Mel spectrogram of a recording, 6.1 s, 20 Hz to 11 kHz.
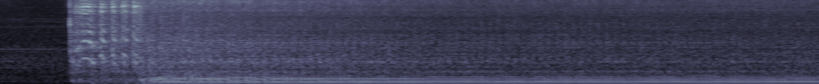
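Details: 2008 Honda CBR600RR after charging system repair, battery 12.2 V, multimeter connected: starter churns briefly, engine catches and settles into a smooth steady idle; charging fixed; normal start and idle.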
